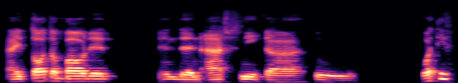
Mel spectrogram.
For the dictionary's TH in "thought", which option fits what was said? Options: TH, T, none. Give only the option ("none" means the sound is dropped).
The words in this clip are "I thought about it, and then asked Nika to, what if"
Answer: T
